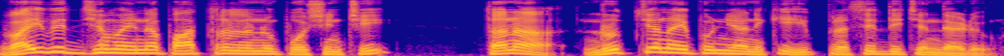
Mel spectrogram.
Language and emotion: Telugu, neutral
